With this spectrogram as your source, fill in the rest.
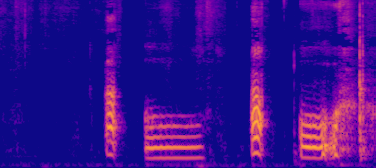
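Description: A young woman speaks playfully close by.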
